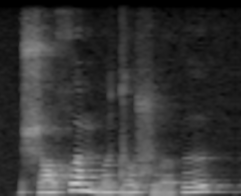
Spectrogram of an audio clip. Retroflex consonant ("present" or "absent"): absent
